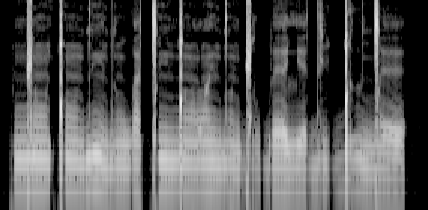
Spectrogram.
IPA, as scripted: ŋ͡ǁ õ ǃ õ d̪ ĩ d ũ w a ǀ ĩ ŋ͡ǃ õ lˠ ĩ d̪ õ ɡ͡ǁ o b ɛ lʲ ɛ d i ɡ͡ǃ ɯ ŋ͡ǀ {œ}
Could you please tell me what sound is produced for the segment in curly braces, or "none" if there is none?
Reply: ɛ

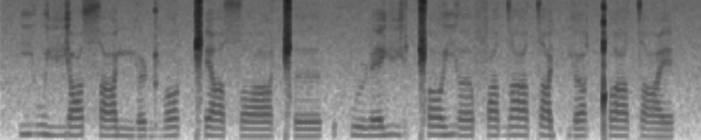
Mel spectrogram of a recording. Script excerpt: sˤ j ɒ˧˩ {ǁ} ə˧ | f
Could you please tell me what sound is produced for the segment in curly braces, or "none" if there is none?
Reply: ǁ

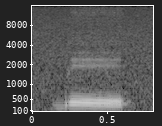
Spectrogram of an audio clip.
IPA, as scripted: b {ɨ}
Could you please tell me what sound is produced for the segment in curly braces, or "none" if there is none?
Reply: e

